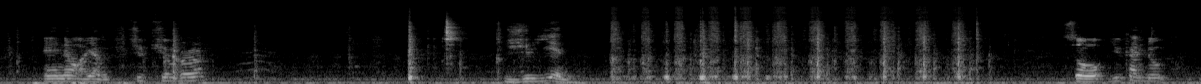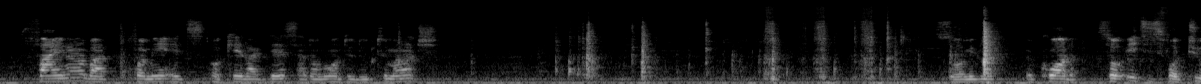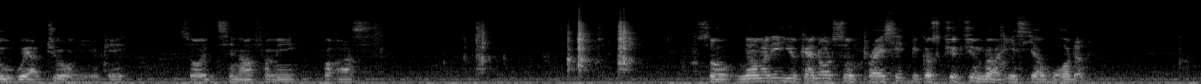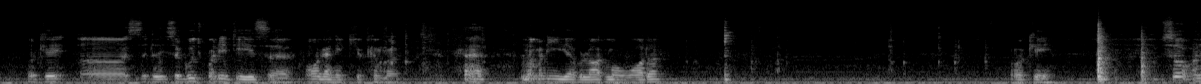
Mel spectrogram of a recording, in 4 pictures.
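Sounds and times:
low steady hum: 0:00.0 - 0:48.0
cucumber cut on julienne slicer: 0:06.1 - 0:09.8, 0:19.6 - 0:20.9.

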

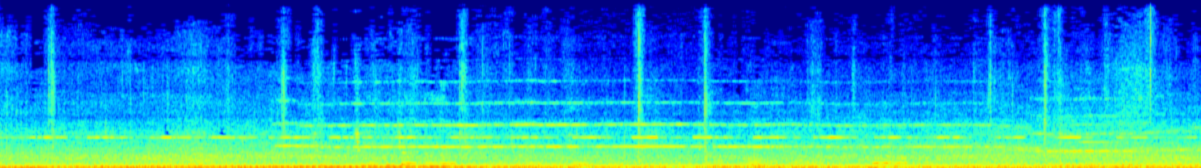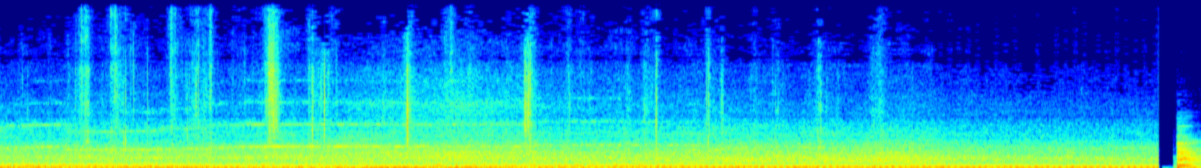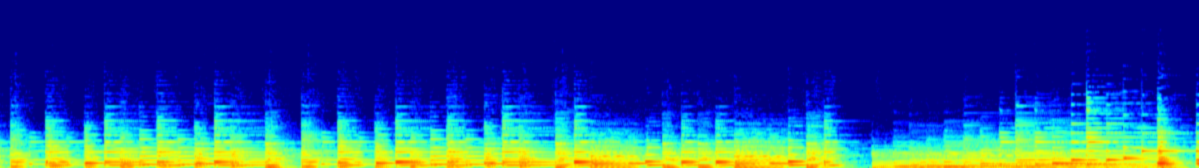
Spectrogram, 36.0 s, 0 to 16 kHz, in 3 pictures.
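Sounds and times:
piano music: 0:23.7 - 0:36.0.

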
